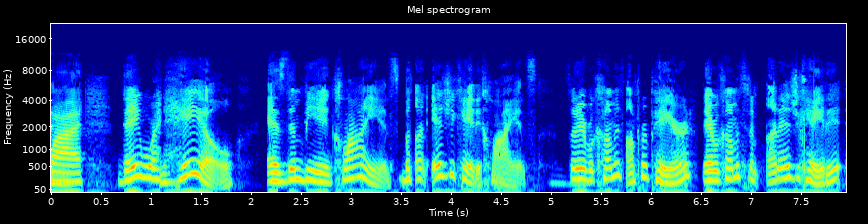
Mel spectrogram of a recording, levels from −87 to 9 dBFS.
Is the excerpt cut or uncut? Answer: cut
